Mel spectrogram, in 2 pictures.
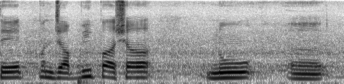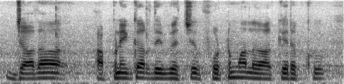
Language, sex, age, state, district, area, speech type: Punjabi, male, 30-45, Punjab, Bathinda, rural, spontaneous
